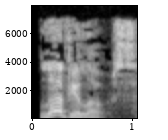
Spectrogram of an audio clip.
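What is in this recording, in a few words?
"levulose", British English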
